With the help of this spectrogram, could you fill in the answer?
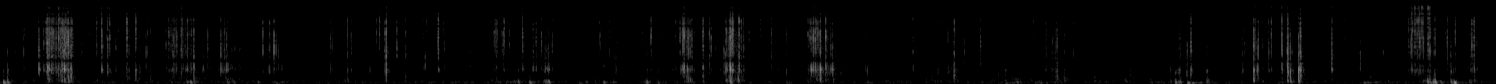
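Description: Fingertips tap and scratch along the textured surface of a green rolled honeycomb beeswax candle. The result is bursts of crisp, bright, crinkly scratching and light tapping, separated by quiet pauses.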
